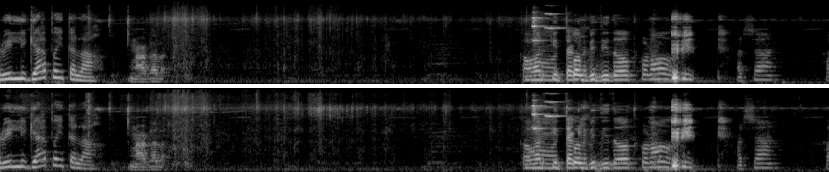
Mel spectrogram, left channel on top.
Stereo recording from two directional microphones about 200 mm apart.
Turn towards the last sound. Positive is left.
turn(degrees=25)  # may be behind; listen again after turning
